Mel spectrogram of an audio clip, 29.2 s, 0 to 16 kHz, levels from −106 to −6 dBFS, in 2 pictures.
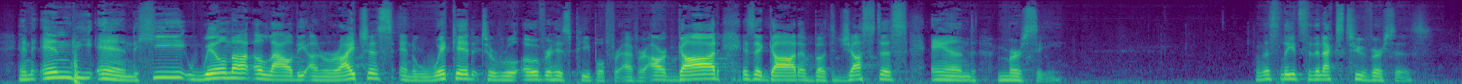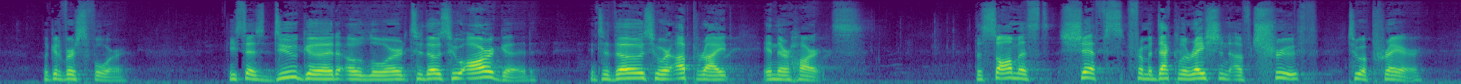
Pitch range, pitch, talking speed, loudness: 120-165 Hz, 145 Hz, 145 wpm, -27 LUFS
